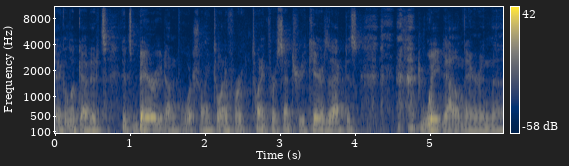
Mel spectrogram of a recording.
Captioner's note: laughs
